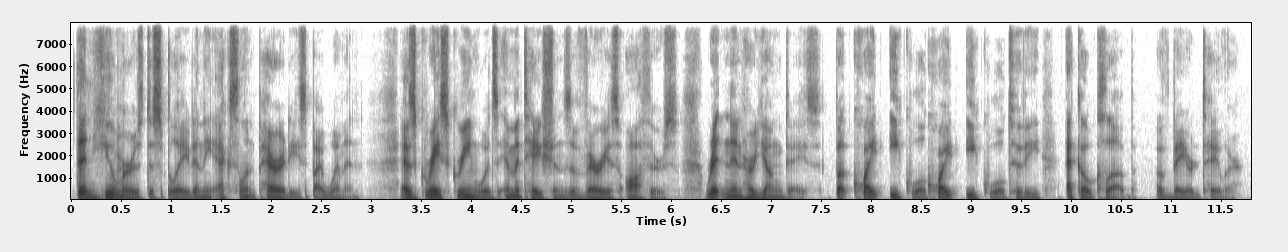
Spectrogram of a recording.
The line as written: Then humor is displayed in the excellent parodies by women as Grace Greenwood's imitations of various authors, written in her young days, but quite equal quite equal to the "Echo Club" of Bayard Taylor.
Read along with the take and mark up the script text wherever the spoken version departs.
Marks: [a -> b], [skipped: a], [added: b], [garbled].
Then humor is displayed in the excellent parodies by women as Grace Greenwood's imitations of various authors, written in her young days, but quite equal quite equal to the "Echo Club" of Bayard Taylor.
